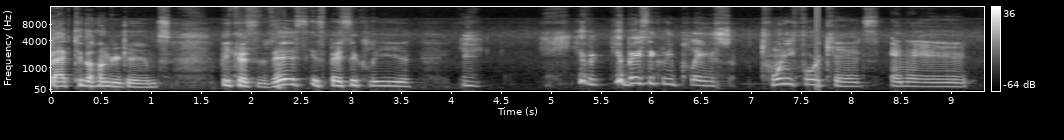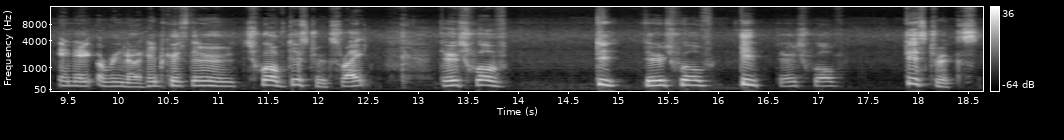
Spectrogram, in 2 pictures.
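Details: Adult male streamer with a self-reported speech impediment, a stutter, which he says cannot be helped: stuttering.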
